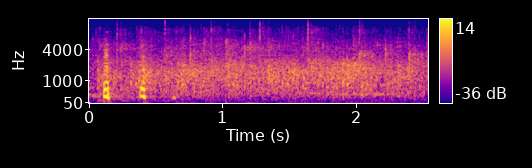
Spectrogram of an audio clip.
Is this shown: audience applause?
yes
